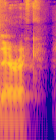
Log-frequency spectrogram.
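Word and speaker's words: Aric: But it's just pronounced Eric.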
